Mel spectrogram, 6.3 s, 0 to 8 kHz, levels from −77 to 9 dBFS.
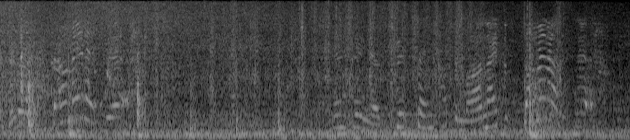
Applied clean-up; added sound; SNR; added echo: none; Mechanical fan + Frying (food); -2 dB; none.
